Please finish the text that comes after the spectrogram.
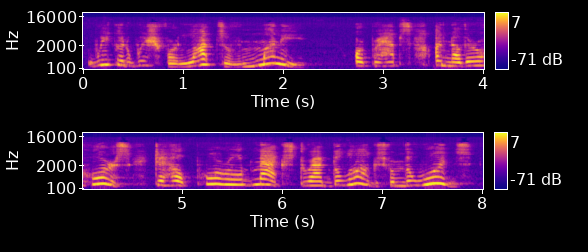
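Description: A grumbling storybook woodcutter, played by a woman. The husband speaks slowly and emphatically in a high voice. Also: animated, lo-fi sound. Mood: practical. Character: plain-living, grumbling male woodcutter and husband. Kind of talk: children's storybook character voice.

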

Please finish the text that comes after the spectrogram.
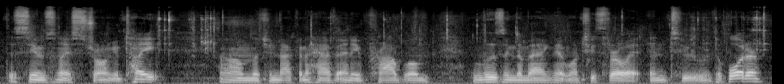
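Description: A man giving a casual, halting, offhand unboxing review at a desk in a small indoor workspace. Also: on the low side. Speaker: product reviewer. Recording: steady noisy room ambience.

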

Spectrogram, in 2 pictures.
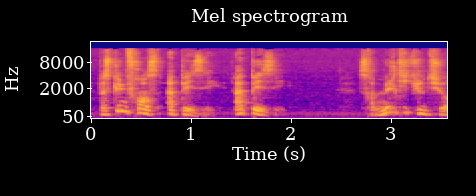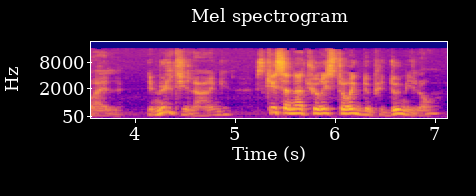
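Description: A man's voice: on the high side, big pitch swings, fairly quick, warm tone. A man in his fifties giving didactic, wry opinion commentary to a camera in a room at home. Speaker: vlogger commentator. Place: small furnished room at home.

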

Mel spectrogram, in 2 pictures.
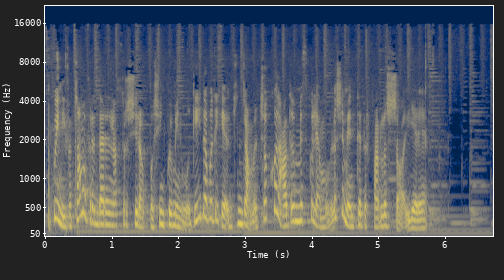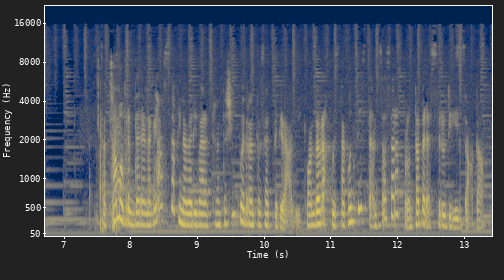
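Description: Woman, recipe voice-over, very varied intonation, mellow timbre, home cooking host. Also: mid-range voice, big pitch swings, fast talker, soft background music.

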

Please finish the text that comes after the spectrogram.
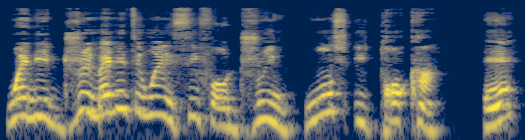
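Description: Nigerian Pidgin-accented woman vlogger in her thirties, animated, husky and expressive. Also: on the high side, moderate pace. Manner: animated and emphatic. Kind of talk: casual chat to viewers. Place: indoors against a plain wall.

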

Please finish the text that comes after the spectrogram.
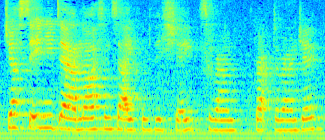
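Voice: mid-range voice, fairly even intonation, normal speed, close to an everyday voice. A school pupil playing a sly, murderous male barber in an amateur radio play. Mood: feigned innocence. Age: child, about 12 to 13. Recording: roomy, loud hum and noise.

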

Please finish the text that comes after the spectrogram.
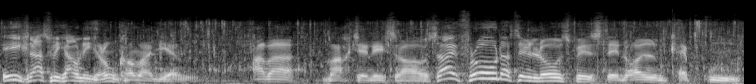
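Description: An actor playing a sly, falsely chummy tramp in a children's audio play, with an oily, folksy drawl. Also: male voice, lowish voice, wildly swooping pitch, a little slow, background noise. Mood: grumbling, boastful. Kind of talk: children's audio drama acting.

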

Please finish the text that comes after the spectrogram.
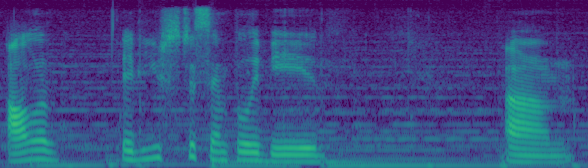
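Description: A man's voice: medium pitch, slow pace, fairly bright tone, faint music behind, rough recording. A man hosting a casual screen-recorded tutorial, explaining things in an informal, rambling way. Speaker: host of a role-play tutorial.

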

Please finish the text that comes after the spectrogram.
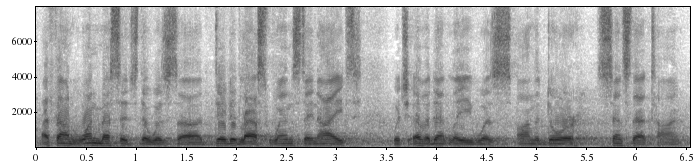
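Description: A young adult man giving halting interview answers. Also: lowish voice, little pitch movement, dark tone. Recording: faint noise on archival newsreel audio.

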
